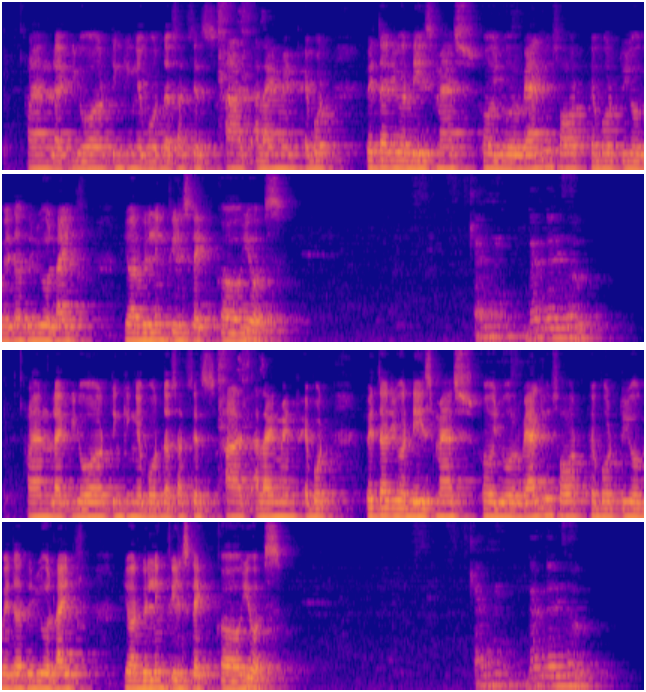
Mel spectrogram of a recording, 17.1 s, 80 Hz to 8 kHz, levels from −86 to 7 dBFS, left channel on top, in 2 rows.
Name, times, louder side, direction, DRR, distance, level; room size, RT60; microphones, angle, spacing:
voice 1, 0.3-4.3 4.9-9.5 10.2-12.3, right 3 dB, 40° right, 0.4 m, -23 dB
voice 2, 14.8-16.3, right 1 dB, 10° left, 1.4 m, -31 dB
7.0 x 2.5 x 2.6 m
head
